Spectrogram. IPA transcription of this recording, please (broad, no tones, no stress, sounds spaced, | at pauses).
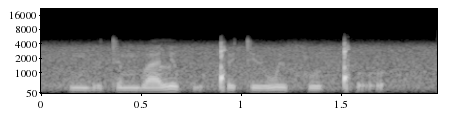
m b ɵ t ɵ m b a l ɨ p ṵ ǃ ʉ t ʉ w ʉ f u ǃʼ o̰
